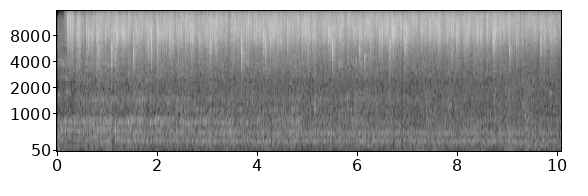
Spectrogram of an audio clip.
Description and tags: A sound effect of a shower running loudly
